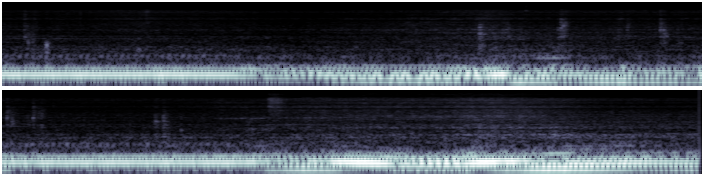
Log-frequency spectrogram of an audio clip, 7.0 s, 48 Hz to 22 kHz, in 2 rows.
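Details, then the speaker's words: Lexus SC300 driving at about 1000 rpm with a broken exhaust: deep, loud, blatting rumble, far too boomy; an exhaust leak. "Oh my gosh, I didn't get the cold start because I was on the phone, but you're about to hear the car drive. It is so loud, bro."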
